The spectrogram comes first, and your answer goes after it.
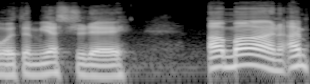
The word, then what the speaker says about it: Aman: AMAN, I'm pronouncing it correctly, right?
